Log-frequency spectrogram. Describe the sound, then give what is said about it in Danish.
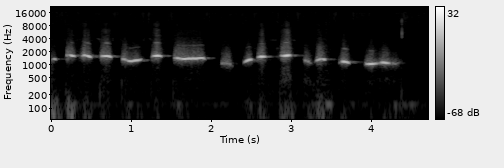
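A person whistles a quick, chirpy run of birdlike notes, about fifteen short, high tones rising and falling in a lively, uneven rhythm, imitating birdsong with no talking. “Jeg, afsiger, jeg afgiver jo bare deres... Øh, deres sang eller deres, deres tuden.”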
